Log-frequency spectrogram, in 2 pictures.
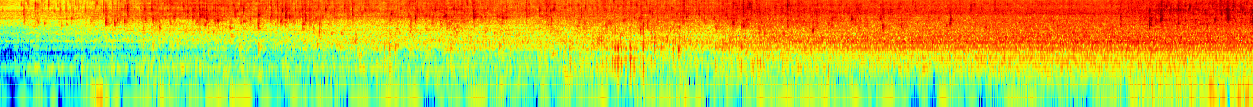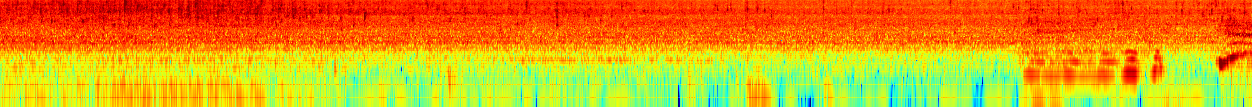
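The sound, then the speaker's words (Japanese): Carbonated spring water streams and fizzes steadily as it rinses a person's hair and scalp before shampooing, a broad hissing rush that swells and holds, with soft splashing and a few brief higher tones near the end. “最初に炭酸泉でお流ししますね。”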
